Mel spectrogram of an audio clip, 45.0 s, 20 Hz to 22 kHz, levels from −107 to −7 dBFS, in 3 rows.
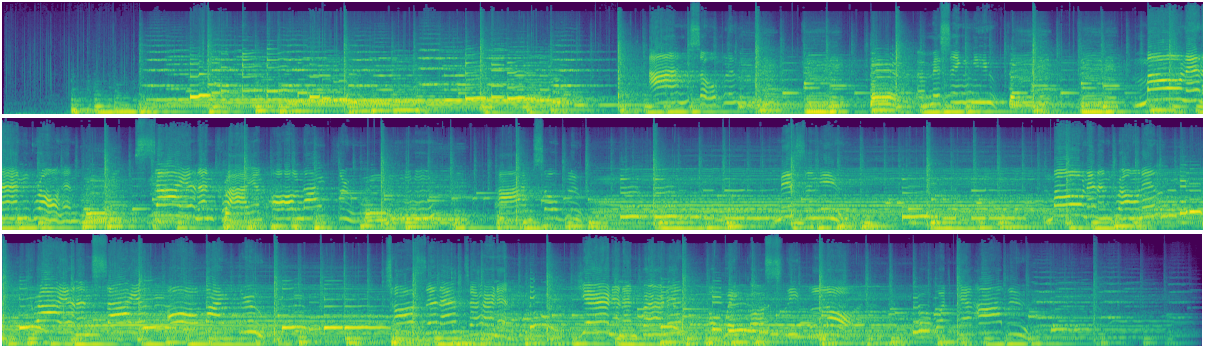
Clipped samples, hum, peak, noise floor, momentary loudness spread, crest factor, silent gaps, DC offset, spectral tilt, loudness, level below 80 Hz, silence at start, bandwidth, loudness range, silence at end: under 0.1%; none; -2 dBFS; -50 dBFS; 9 LU; 16 dB; none; under 0.1%; -6 dB/octave; -17 LUFS; -30 dBFS; 0.85 s; 19.5 kHz; 5 LU; 0.25 s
